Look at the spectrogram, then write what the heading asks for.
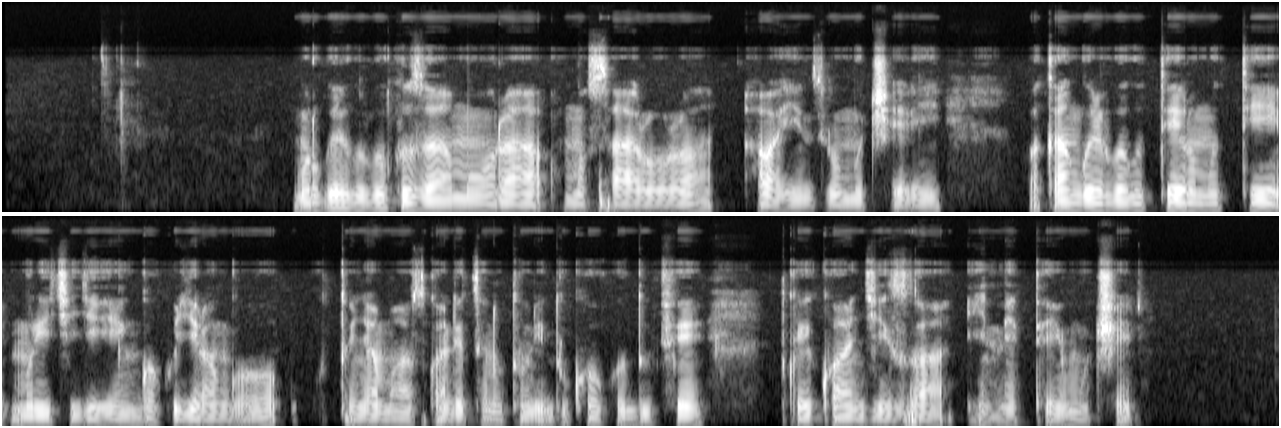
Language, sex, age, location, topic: Kinyarwanda, male, 18-24, Nyagatare, agriculture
